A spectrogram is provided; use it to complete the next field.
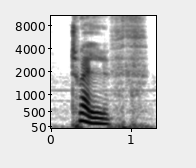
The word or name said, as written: twelfth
